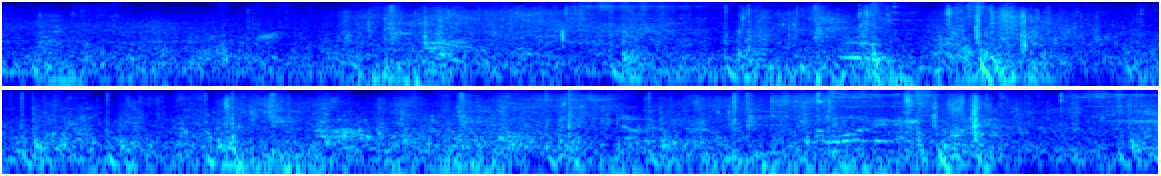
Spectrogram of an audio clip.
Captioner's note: gunfire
